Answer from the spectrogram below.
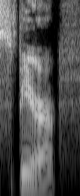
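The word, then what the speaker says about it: Spier: It's Spear. S P I E R I think is how you spell it.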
